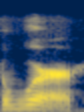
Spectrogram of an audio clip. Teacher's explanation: were often uses that relaxed schwa sound that we were talking about earlier.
